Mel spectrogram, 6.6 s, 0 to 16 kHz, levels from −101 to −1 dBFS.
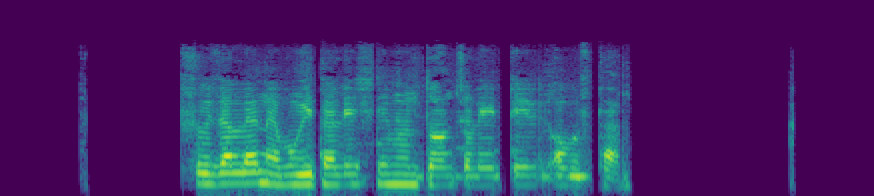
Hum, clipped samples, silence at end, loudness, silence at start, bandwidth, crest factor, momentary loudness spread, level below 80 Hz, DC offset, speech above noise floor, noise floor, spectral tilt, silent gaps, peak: none; under 0.1%; 1.85 s; -20 LUFS; 1.35 s; 7.4 kHz; 20 dB; 12 LU; -68 dBFS; under 0.1%; over 71 dB; under -90 dBFS; -8 dB/octave; 3.79-3.83 s, 4.45-4.49 s; -2 dBFS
